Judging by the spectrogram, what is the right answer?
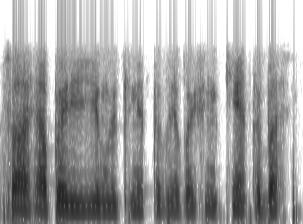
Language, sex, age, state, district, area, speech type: Kashmiri, male, 30-45, Jammu and Kashmir, Bandipora, rural, conversation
